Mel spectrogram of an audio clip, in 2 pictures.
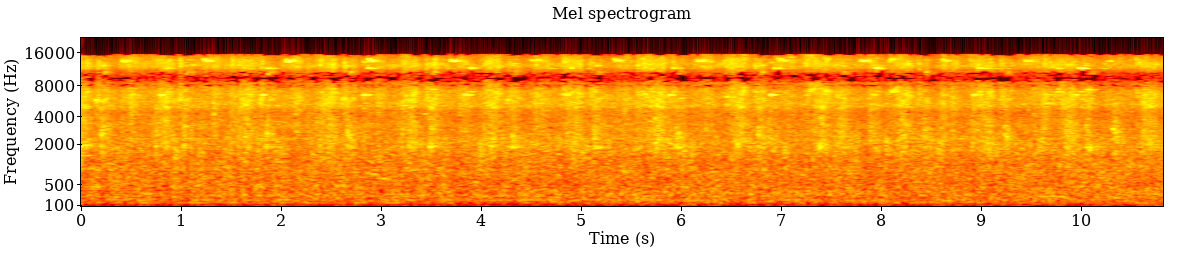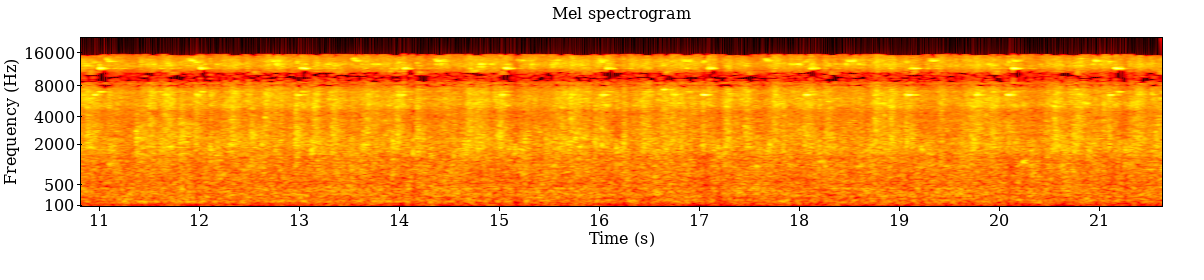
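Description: High-speed paper cup forming machine running: a steady, fast mechanical clatter from its turret and forming stations.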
